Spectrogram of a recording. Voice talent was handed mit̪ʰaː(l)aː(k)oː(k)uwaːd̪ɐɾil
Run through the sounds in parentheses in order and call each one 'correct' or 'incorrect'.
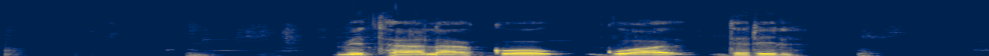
correct, correct, incorrect

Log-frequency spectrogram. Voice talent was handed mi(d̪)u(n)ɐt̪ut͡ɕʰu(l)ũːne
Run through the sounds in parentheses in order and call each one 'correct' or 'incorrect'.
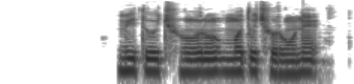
incorrect, incorrect, incorrect

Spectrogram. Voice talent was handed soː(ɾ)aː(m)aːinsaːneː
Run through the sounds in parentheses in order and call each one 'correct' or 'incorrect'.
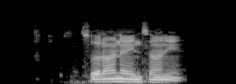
correct, incorrect

